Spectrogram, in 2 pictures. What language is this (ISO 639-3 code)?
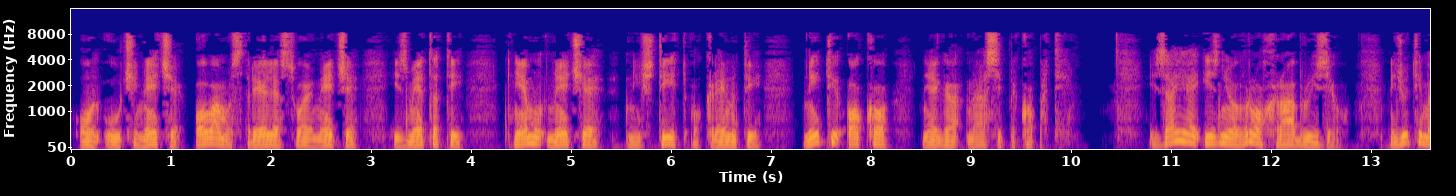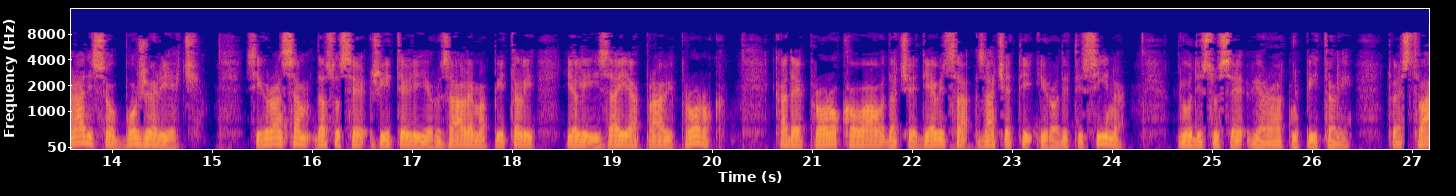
hrv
